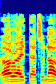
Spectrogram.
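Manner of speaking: military-style shout at full volume. Retelling calling up to people stripping copper, in commanding Marine Corps voice. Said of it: "in my best voice, Marine Corps voice".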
